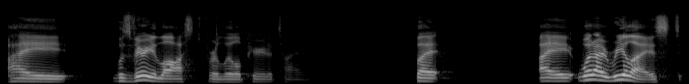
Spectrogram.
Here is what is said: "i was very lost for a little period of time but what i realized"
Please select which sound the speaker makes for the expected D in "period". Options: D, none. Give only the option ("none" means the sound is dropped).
D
